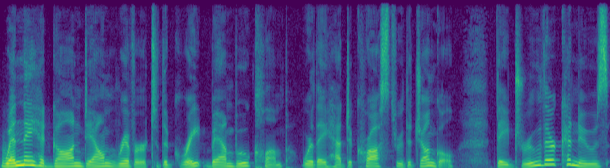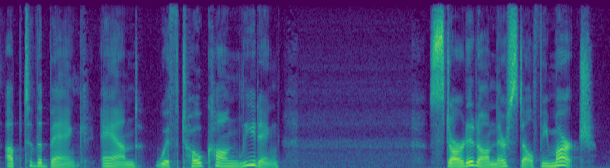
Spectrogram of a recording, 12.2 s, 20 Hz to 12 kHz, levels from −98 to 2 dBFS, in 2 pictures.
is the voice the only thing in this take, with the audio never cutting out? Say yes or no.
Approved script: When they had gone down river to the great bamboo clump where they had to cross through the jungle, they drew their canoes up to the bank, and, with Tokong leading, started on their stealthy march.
yes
